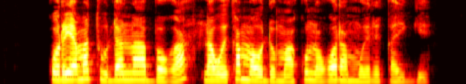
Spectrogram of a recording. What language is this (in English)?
Kikuyu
